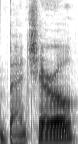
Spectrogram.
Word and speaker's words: Banchero: Banchero.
